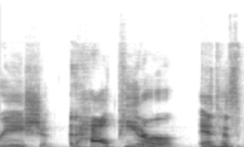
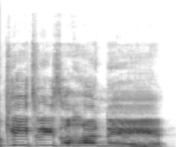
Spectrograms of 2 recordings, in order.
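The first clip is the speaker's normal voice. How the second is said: sweet talk; 8 semitones higher, 5 dB louder than usual. Real, not acted. Sweet goodbye to a stream viewer.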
